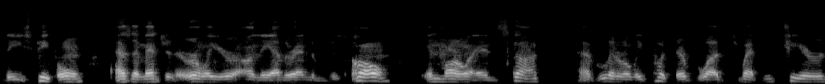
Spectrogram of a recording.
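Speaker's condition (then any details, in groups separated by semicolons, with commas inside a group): Cerebral palsy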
